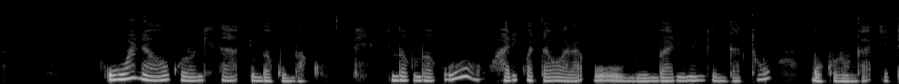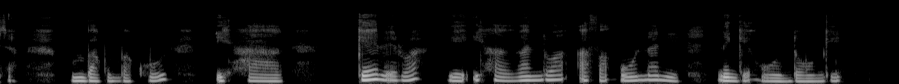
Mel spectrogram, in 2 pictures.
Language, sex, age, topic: Oshiwambo, female, 25-35, agriculture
